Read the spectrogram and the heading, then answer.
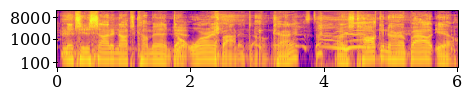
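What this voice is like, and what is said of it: Impression of another person. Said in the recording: “does a great impression.”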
